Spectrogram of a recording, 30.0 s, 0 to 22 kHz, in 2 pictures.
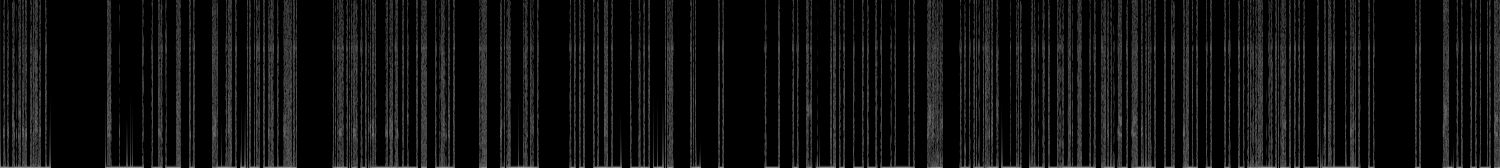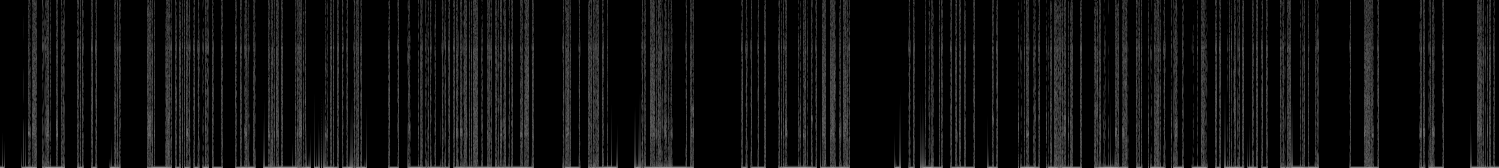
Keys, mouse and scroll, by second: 1.0 right click, 1.9-3.3 right drag, 4.4 right click, 5.5-8.8 middle drag, 8.8-10.4 right drag, 13.1-14.2 right drag, 15.1 right click, 17.3 right click, 23.6-25.4 right drag, 26.9-28.0 right drag, 28.6-29.7 middle drag, 29.7 KP_3.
